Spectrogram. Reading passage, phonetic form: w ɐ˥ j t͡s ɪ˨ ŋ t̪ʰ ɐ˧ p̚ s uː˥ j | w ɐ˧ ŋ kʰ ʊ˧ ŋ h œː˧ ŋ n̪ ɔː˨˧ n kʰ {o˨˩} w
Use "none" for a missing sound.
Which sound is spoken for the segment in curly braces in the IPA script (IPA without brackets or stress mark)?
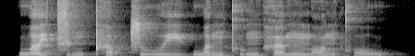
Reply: o˨˩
